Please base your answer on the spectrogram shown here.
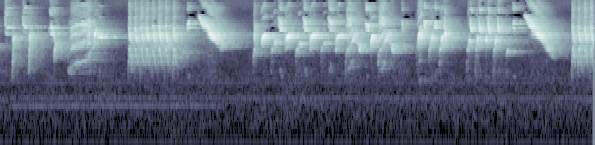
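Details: Algerian goldfinch singing almost continuously: rapid tinkling twitters, nasal buzzy phrases and descending slurred whistles strung together in quick, varied sequences with only momentary breaks.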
